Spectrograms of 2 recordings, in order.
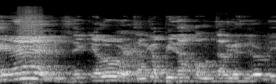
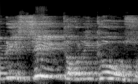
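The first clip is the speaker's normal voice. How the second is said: higher, louder ministering call; 11 semitones higher, 4 dB louder than usual. Acted. Preacher ministering to a seeker, loud call. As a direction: call it out over the believer. Calling out Holy Ghost.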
